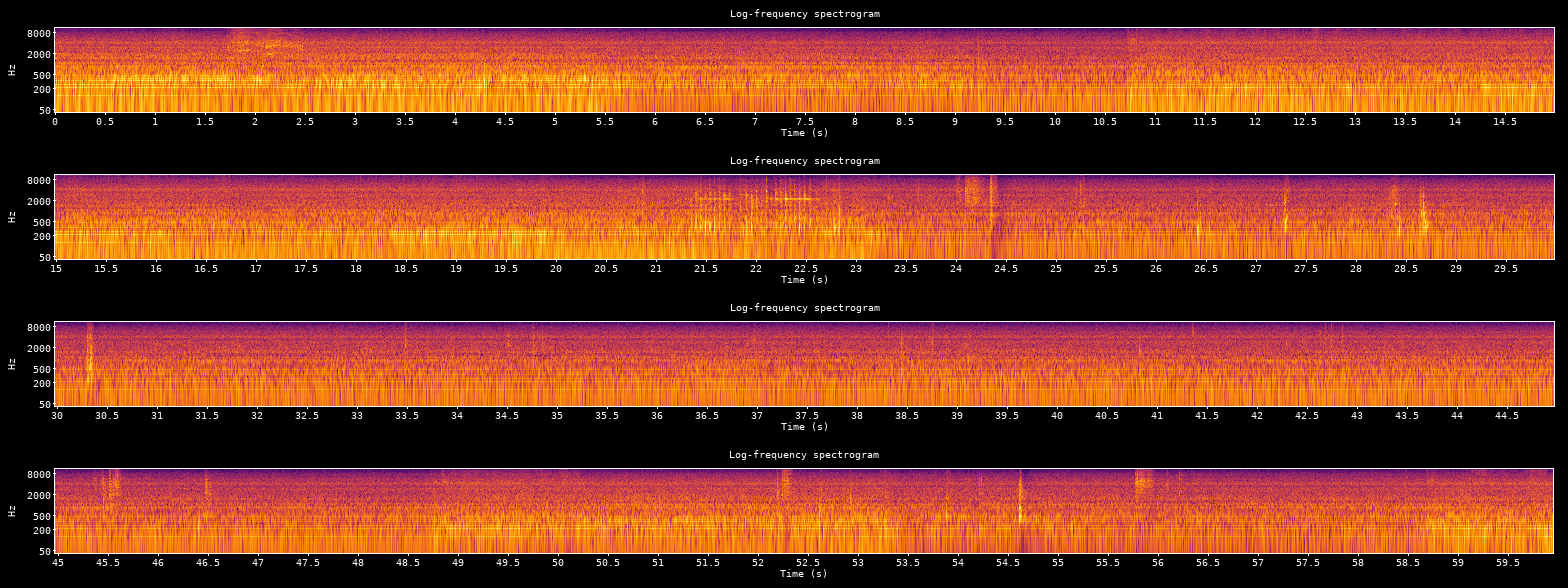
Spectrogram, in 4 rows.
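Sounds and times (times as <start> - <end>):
engine running: 0.0 - 23.5, 48.6 - 54.2, 58.0 - 59.9.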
